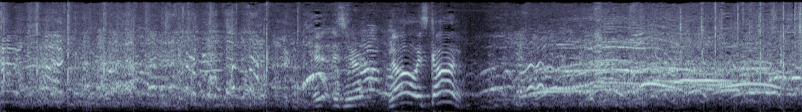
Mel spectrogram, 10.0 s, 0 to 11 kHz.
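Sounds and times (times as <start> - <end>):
audience chatter: 0.0 - 8.3.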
